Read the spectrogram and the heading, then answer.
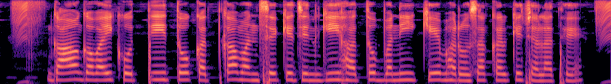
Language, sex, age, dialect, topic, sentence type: Chhattisgarhi, female, 18-24, Central, banking, statement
